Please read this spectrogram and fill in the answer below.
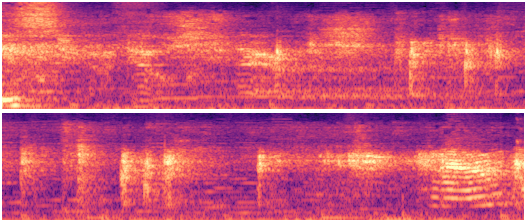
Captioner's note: radio chatter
